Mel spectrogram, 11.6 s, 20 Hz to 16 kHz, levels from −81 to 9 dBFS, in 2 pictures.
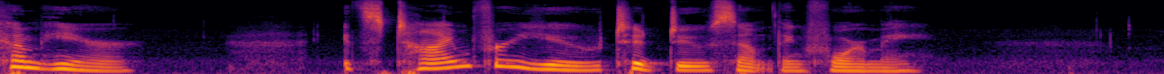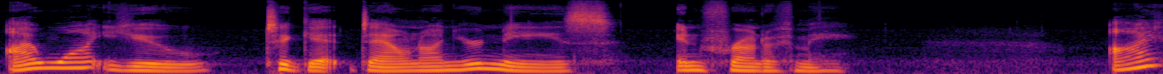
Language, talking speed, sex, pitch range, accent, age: English, 130 wpm, female, 145-195 Hz, American, 50-69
